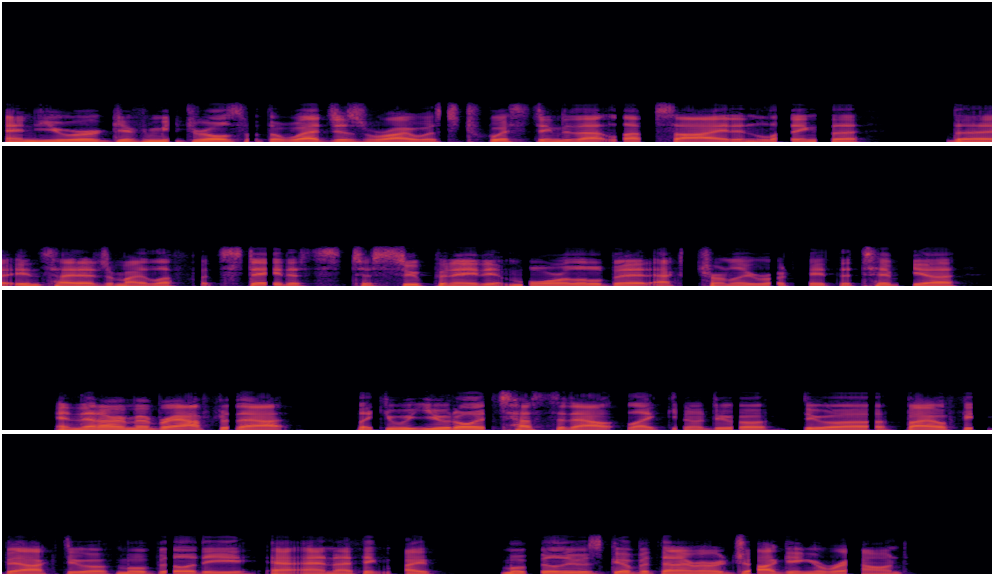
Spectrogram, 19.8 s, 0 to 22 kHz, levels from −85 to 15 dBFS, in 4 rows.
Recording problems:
high frequencies cut off; noticeable; nothing above 5.5 kHz
choppy; very; 9% of the speech affected

